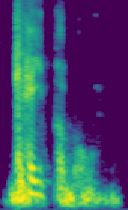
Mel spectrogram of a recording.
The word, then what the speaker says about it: capable: Okay, so everyone knows, okay, the stress is the first option.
